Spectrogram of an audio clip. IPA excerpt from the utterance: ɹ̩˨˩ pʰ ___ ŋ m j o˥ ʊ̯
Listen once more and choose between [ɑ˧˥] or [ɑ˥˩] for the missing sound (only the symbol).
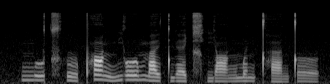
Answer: ɑ˥˩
